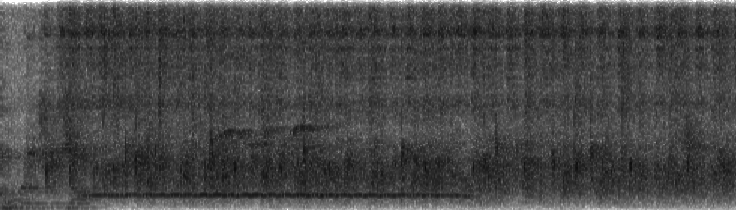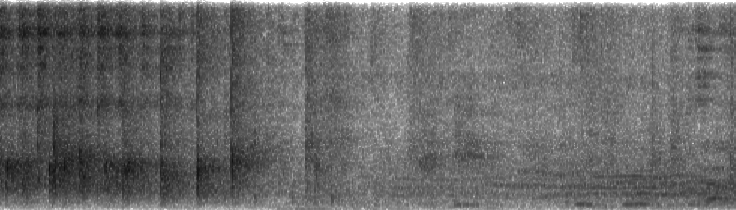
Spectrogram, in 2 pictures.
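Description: Applause from a French-speaking church congregation, dense and sustained for about eight seconds before thinning into scattered claps, with voices mixed in.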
